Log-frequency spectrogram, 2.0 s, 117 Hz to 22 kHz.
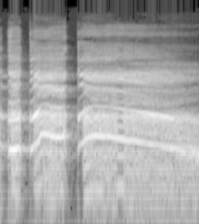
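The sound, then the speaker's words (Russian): A rooster crows loudly: two short clipped notes lead into a long, drawn-out call whose pitch slowly sinks, all heard alone without other sounds. “Около 3 часов ночи петух проснулся, взмахнул крыльями и оглушительно пропел свое веселое.”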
